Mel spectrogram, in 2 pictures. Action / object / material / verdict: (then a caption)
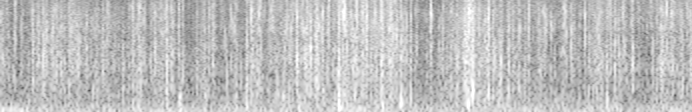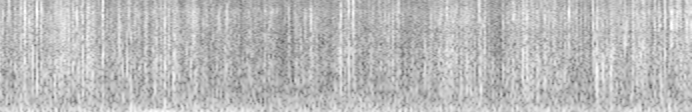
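scrape / thin plastic cellophane bag / plastic / none. A thin, light-blue, crinkly plastic cellophane bag is held in both hands and crumpled and rubbed with the fingers. The result is a continuous dense crackle of bright, high crinkling with quick sharp snaps and no low rumble.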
